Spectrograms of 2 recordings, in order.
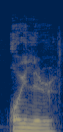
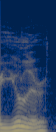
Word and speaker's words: Euler: This is your Euler load, or Euler, okay, whichever way you want to pronounce it, Euler load.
